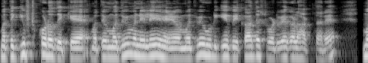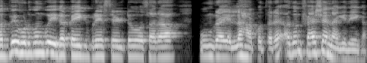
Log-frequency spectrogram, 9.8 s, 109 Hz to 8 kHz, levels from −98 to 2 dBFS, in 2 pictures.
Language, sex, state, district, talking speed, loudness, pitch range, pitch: Kannada, female, Karnataka, Mysore, 145 wpm, -17 LUFS, 160-190 Hz, 175 Hz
